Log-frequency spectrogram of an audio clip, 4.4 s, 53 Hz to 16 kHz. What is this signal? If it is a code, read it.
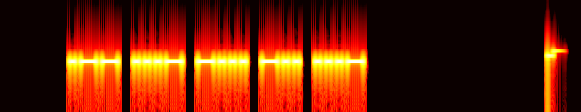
Morse code, heard as a keyed tone, about 32 wpm, 700 Hz. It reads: WVBDV
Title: Five Challenging Letter-Number Combinations 30wpm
